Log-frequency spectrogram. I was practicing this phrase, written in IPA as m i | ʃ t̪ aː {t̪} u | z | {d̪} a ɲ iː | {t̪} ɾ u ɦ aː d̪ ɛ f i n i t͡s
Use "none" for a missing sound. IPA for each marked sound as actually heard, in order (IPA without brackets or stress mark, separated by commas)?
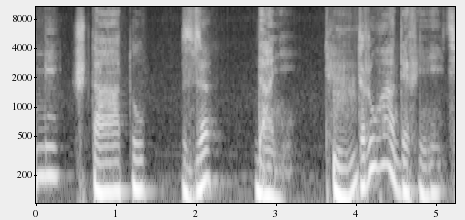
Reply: t̪, d̪, d̪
